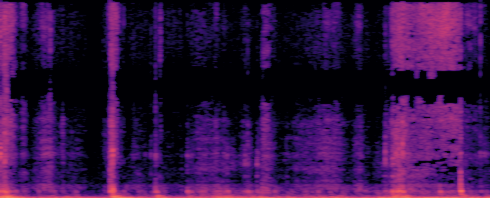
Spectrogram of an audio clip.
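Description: Long-nailed hands with rings on the fingers grip and scratch around the solid rim of a black, stitched, synthetic-leather steering wheel cover. Soft, irregular scrapes and brushy rubs sit over a steady low rumble, with a few sharper bright scratches standing out.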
